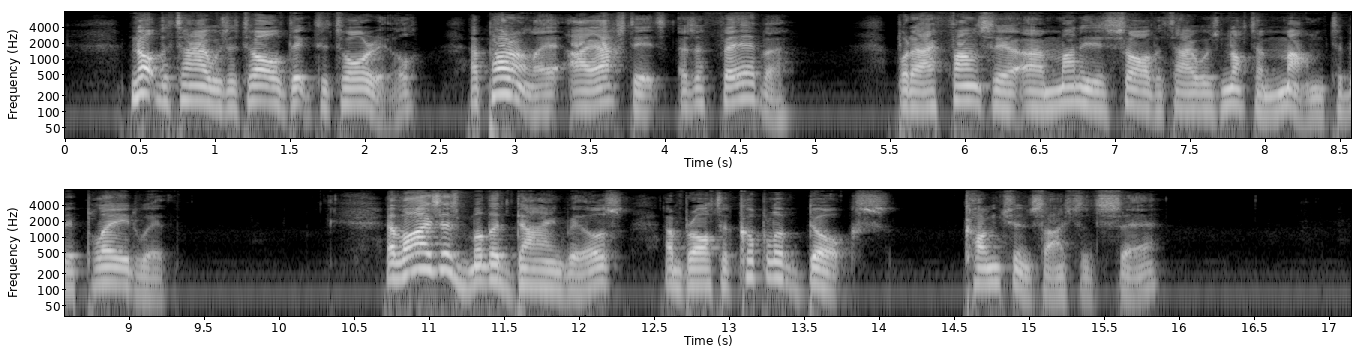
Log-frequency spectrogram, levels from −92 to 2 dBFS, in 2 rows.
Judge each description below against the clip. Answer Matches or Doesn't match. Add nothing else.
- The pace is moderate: Matches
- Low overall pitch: Matches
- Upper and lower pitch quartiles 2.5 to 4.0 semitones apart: Doesn't match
